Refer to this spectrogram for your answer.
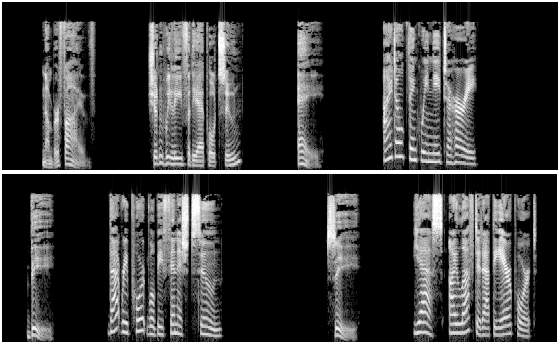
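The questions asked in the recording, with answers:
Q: Shouldn't we leave for the airport soon?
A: A: I don't think we need to hurry.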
